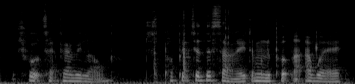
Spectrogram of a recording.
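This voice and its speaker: Her voice is very deep and low for a woman and somewhat breathy. She moves at a fairly quick pace with lively intonation. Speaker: craft instructor. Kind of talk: tutorial. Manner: relaxed.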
